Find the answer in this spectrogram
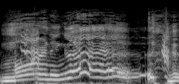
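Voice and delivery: startled, high laughing yelp on ah.

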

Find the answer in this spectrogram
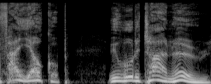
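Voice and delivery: put-on Scanian accent, Skåne dialect. Quoting Robin Paulsson's words at Norra Brunnen, in Robin Paulsson's Scanian accent. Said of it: "Jättebra skånska".

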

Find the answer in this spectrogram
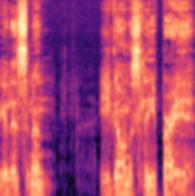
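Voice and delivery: put-on soothing voice. Answering another speaker's remark about a soothing voice: soothing Aidan Gillen voice. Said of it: "He has a very soothing voice".

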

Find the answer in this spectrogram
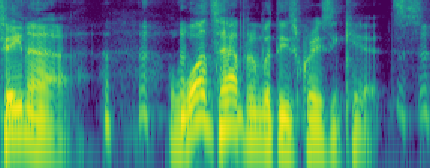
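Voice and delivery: loud, put-on radio DJ presenter voice. Showing how they will talk on Sunday evening radio, radio presenter voice. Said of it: "I certainly have a radio voice. If you're going to be listening to 98FM on a Sunday evening, this is how I'll be talking".

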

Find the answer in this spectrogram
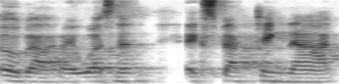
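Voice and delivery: ordinary talk

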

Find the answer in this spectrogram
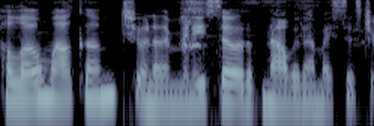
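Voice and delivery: natural, easy, everyday speaking voice. Redoing the intro in the other speaker's voice, imitating the sister's voice. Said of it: "I'll do your voice".

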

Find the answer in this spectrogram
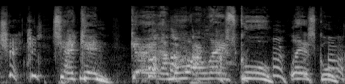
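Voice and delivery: very high, shrieked, screaming voice. Retelling a road row with a pedestrian: imitating a man screaming. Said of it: "So he starts screaming".

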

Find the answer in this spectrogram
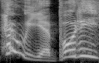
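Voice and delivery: put-on Dublin Irish accent, very high-pitched. Speaker recalls a man's greeting when coming home in the evening: dublin accent. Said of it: "his Dublin accent was brilliant".

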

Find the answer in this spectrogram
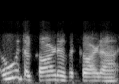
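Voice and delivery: scornful, jeering, mocking tone. Retelling how the landlord taunted the daughter: imitating a mocking taunt. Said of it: "He's mocking her".

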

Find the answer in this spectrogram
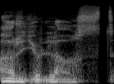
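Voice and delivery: very deep, unsettling, dark put-on voice. Speaker retells what a man stepping out of the shadows said, imitating a man's dark voice. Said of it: "sa med mörk röst".

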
